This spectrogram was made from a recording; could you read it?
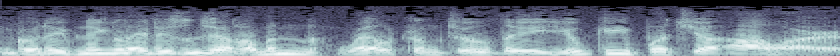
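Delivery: broadcast announcer voice. Opening the program by reading the script, in a radio announcer voice. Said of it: "I'll just use my radio announcer's voice".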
